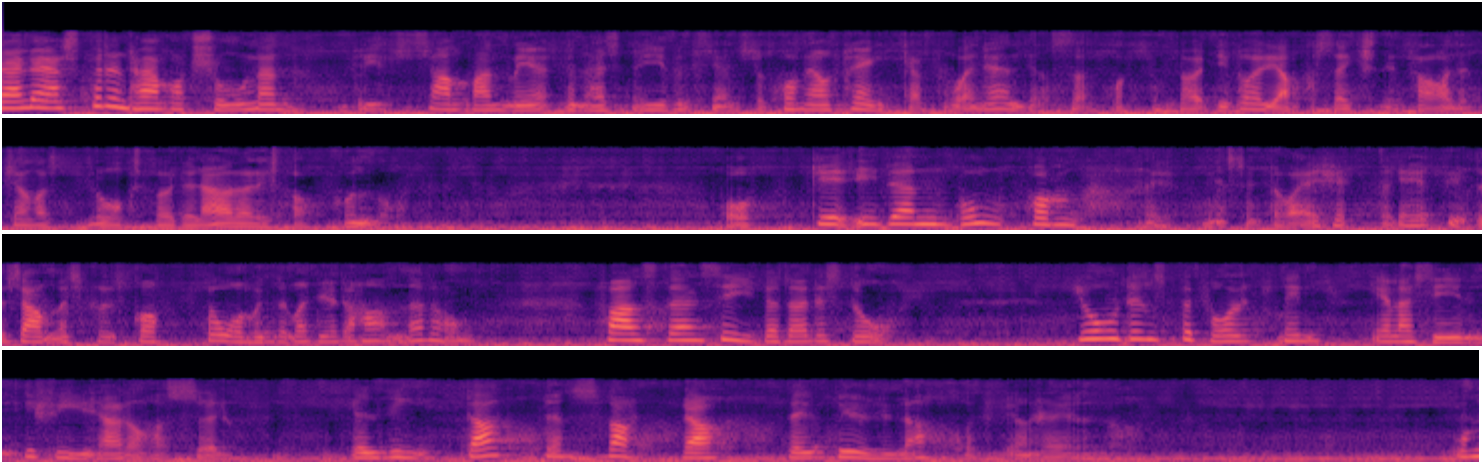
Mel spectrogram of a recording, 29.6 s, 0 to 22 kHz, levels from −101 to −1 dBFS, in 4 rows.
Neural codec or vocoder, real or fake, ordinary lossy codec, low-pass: codec, 16 kHz, 1 kbps, FunCodec, trained on Chinese and English, 50 frames a second; fake; none; 7.2 kHz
